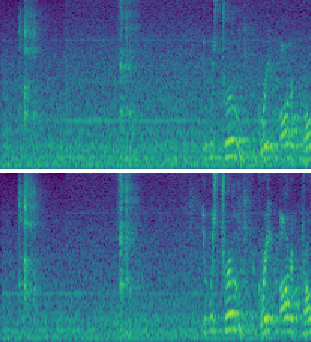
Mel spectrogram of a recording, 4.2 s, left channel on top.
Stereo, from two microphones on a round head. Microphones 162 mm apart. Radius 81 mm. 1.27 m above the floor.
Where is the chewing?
35° right (ahead or behind), 2.5 m.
